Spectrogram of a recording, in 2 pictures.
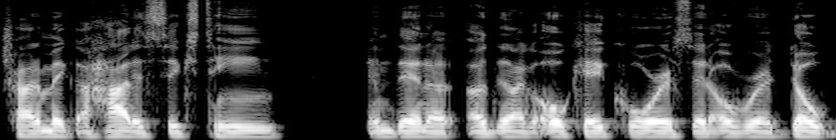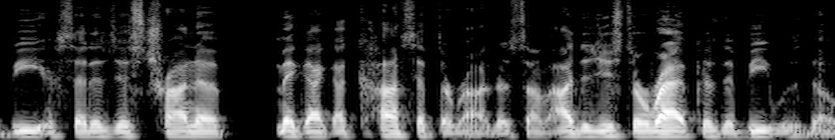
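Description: A man with a fairly low pitch at a very fast pace in a flat monotone, dry and close with no echo, on a very clean recording with a silent background. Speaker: podcast host and rapper. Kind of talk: casual chat. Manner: casual, chatty.

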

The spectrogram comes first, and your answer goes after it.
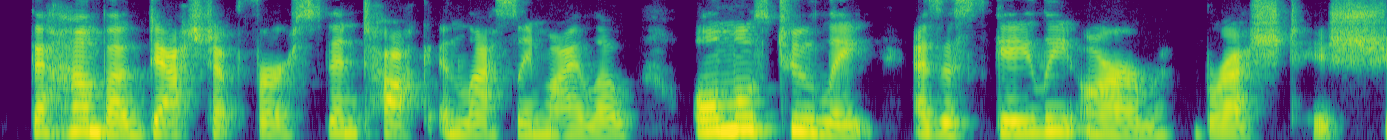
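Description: The speaker reads aloud in a natural voice, and the background is quiet.

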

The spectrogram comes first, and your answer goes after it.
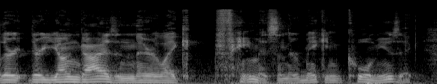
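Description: A man's normal speaking voice at a fairly low pitch, with fairly even intonation, a moderate pace and hardly any pauses. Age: 20s. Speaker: musician. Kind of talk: recorded personal testimony.

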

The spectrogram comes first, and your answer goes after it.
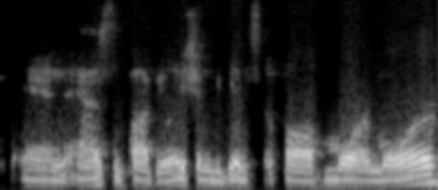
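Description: A man with an American accent, very deep and low in pitch, at a fairly quick pace. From Idaho. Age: 30s. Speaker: hunter and business owner. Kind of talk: casual interview.

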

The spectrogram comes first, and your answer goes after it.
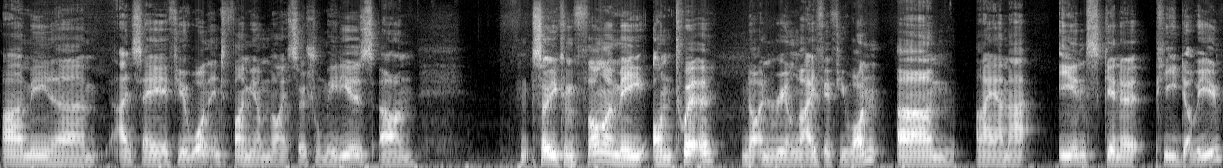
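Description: On a very clean recording with a silent background, a man with a Scottish accent talks fairly slowly at medium pitch with fairly even intonation. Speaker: trainee pro wrestler. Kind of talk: casual interview.

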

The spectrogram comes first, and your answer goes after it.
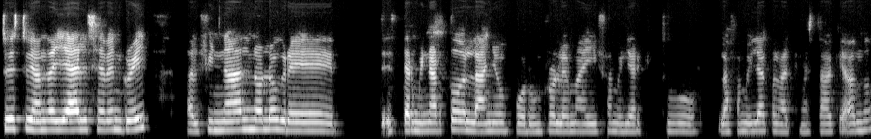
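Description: Her loudness swings widely as a woman of medium pitch talks at a fairly quick pace in a monotone, flat intonation. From Mexico, Puerto Vallarta. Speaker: multi-sport athlete. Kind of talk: casual interview.

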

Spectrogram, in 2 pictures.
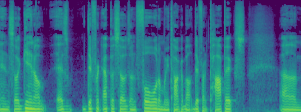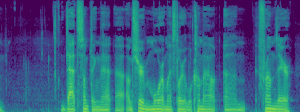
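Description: A man's very deep, low voice with an American accent, monotone and flat, at a moderate pace with long, frequent pauses. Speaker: podcast host. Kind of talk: casual monologue. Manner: hesitant, many fillers.

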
